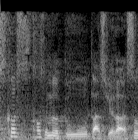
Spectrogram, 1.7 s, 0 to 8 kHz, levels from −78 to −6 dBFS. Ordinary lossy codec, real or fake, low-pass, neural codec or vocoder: none; fake; none; codec, 16 kHz, 1.1 kbps, Voila-Tokenizer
